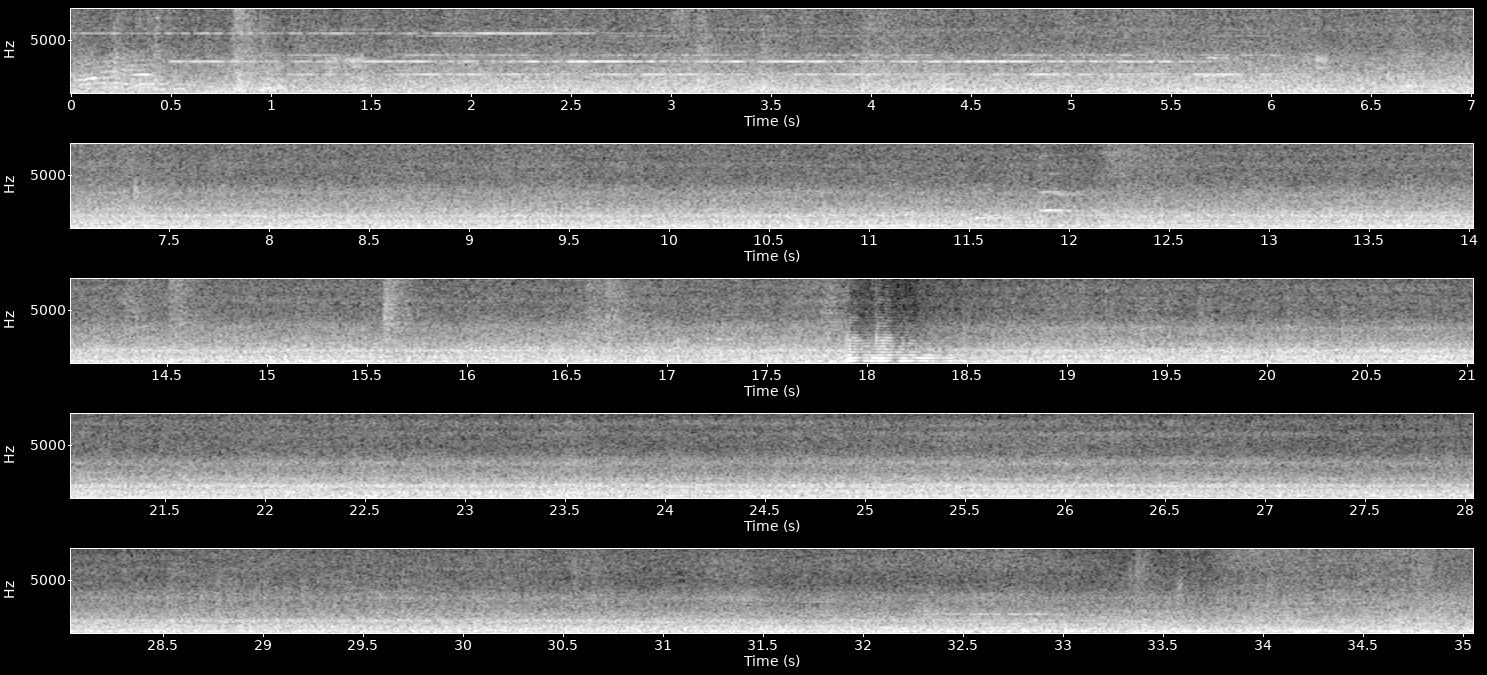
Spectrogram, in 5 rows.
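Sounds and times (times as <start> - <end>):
train running with low hum: 0.0 - 35.0
short horn toot: 17.8 - 18.6.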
